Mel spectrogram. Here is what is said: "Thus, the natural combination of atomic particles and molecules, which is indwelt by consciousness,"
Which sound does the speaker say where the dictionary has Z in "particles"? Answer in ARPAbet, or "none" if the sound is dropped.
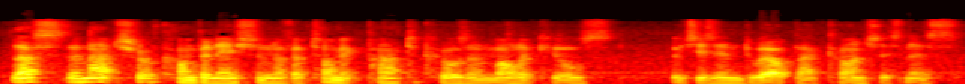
Z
